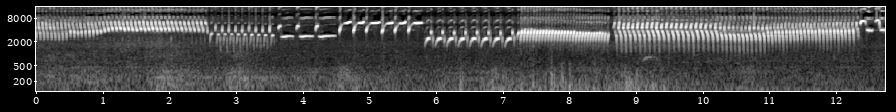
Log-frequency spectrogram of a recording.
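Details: Excited canary in full song to prompt other canaries to sing, changing tours quickly: a buzzy trill, choppy repeated notes, short whistled slides, then a loud rolling trill and a fast rattling run.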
